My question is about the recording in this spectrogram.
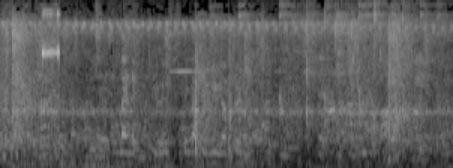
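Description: Table tennis ball clicking against the paddles and the table during a point, with a few sharp irregular ticks over background chatter.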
